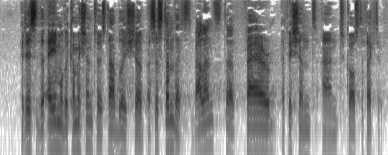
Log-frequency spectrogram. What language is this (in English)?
English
